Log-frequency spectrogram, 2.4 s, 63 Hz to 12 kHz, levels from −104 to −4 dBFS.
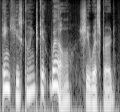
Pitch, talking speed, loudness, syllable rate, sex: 140 Hz, 225 wpm, -17 LUFS, 4.9 syllables/s, male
